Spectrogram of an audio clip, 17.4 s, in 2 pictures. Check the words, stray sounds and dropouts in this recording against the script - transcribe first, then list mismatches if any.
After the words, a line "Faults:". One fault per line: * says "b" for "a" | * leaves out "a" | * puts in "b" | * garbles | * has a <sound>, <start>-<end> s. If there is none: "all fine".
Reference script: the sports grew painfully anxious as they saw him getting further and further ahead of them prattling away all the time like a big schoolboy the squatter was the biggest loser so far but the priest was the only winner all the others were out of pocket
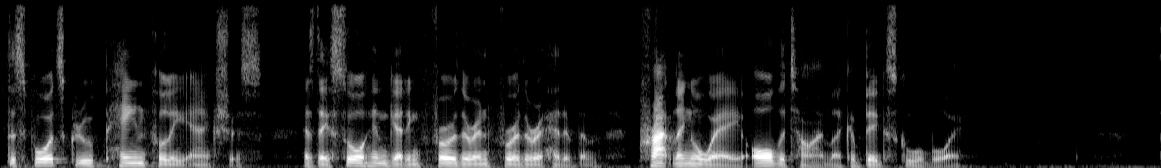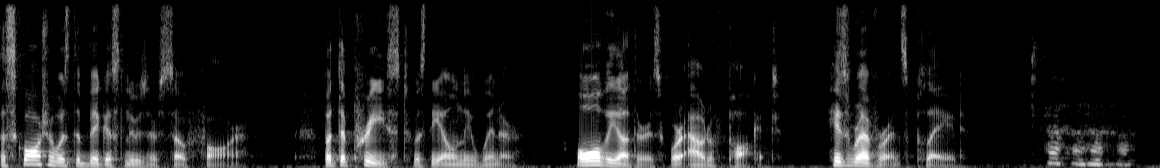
the sports grew painfully anxious as they saw him getting further and further ahead of them prattling away all the time like a big schoolboy the squatter was the biggest loser so far but the priest was the only winner all the others were out of pocket his reverence played
Faults:
* puts in "his reverence played"
* has a laugh, 16.4-17.2 s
